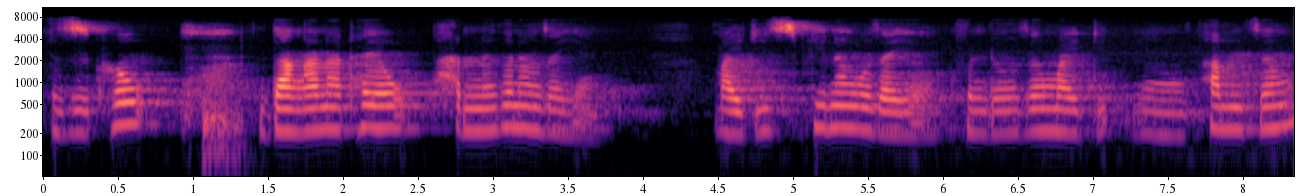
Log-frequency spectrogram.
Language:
Bodo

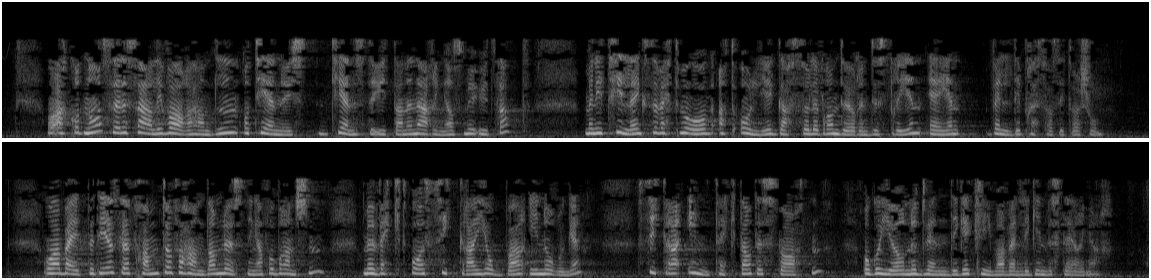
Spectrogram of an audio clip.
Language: Norwegian Nynorsk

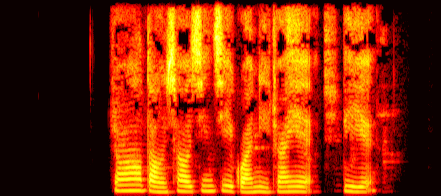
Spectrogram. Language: Chinese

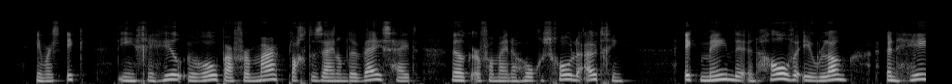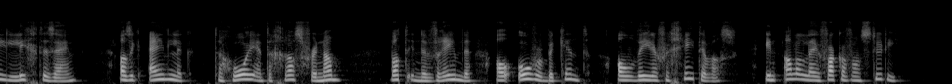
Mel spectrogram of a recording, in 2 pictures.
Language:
Dutch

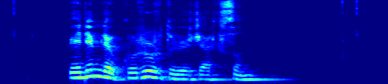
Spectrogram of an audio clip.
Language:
Turkish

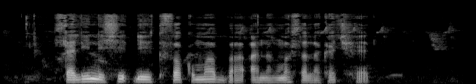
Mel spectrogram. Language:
Wuzlam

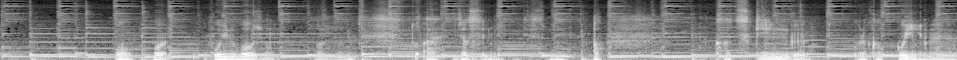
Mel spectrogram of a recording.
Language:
Japanese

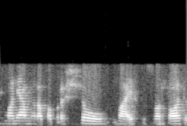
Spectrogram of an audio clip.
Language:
Lithuanian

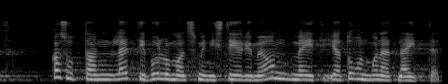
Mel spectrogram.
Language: Estonian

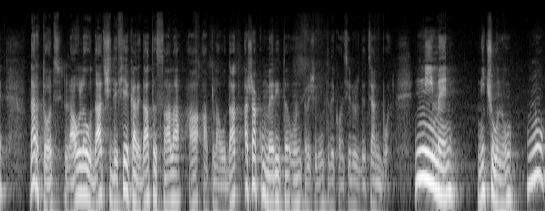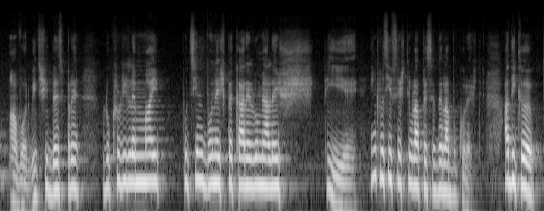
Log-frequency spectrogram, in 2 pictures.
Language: Romanian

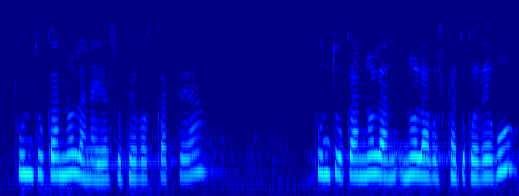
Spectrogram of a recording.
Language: Basque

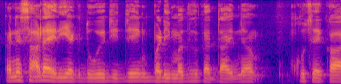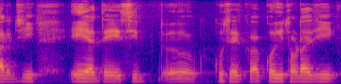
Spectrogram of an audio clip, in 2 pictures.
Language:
Dogri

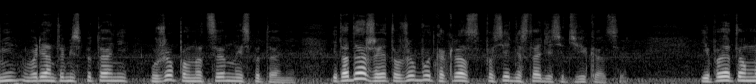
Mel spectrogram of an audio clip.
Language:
Russian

